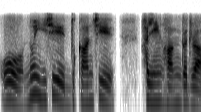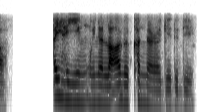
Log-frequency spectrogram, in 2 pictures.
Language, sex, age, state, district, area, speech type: Manipuri, male, 18-30, Manipur, Churachandpur, urban, conversation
